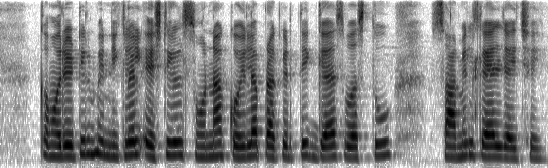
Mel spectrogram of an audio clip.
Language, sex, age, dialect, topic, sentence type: Magahi, male, 31-35, Western, banking, statement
